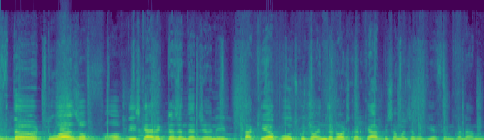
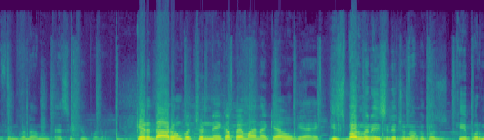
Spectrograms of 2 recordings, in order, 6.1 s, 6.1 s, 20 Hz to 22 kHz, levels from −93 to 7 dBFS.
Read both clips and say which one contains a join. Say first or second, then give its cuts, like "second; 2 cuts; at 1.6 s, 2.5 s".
second; 2 cuts; at 1.6 s, 4.0 s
